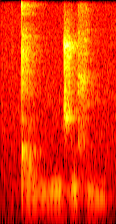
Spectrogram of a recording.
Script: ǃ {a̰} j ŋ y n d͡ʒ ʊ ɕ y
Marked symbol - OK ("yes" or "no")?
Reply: no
